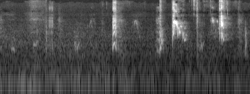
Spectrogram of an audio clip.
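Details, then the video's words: Budgie chirps: soft, short notes at first, then louder, brighter chirps and squeaks in the second half, over a faint low rumble. "Budgies sound || Chirpy Birds"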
